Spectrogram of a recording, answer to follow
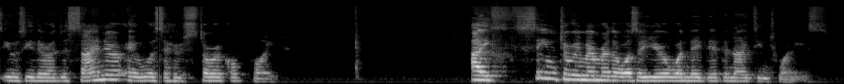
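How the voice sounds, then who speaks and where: A woman's voice: fairly low pitch, low-quality recording. A woman hosting a casual livestream while sick and losing her voice, talking in an emphatic, rambling way with frequent restarts. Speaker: livestream host. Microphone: computer mic.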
